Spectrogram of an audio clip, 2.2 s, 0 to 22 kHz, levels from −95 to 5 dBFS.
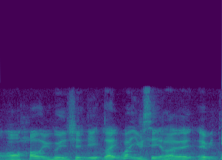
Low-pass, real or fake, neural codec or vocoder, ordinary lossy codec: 9.9 kHz; real; none; none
